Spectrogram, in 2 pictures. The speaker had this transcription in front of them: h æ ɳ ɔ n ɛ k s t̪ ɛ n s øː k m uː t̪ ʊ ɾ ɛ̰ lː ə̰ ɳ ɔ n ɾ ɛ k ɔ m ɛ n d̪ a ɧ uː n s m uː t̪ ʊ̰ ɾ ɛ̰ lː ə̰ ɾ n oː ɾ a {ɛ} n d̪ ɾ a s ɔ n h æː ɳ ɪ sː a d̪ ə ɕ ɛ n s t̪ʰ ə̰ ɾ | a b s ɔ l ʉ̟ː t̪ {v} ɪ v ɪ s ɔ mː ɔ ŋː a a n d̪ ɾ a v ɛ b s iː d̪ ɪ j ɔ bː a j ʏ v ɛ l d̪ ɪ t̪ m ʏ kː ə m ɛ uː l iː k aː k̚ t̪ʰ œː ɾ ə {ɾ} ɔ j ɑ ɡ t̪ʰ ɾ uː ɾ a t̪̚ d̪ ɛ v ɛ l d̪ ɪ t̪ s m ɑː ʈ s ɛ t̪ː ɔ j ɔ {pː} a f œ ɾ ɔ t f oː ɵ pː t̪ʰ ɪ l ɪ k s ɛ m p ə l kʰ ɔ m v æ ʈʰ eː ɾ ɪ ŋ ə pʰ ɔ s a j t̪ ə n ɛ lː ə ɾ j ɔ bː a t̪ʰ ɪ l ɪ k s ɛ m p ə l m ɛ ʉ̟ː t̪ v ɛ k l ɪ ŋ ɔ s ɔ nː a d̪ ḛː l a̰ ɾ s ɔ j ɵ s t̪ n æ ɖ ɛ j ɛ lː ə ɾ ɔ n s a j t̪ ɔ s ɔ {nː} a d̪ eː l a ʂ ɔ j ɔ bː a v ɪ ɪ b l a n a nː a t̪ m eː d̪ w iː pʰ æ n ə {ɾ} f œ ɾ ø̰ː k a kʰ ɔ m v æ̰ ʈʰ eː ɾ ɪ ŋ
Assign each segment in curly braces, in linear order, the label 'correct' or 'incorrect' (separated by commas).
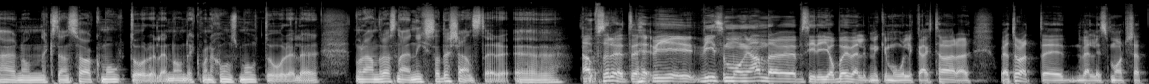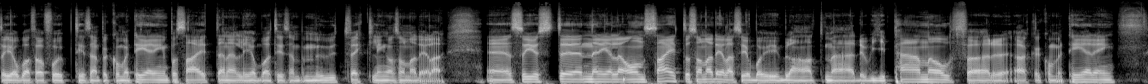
incorrect, correct, correct, incorrect, correct, incorrect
